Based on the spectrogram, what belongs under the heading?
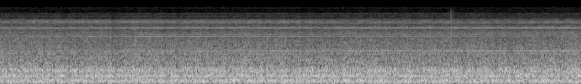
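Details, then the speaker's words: Hotpoint 9530 Electronic 1000 Plus washer, twin bedding load, after repair of burnt mains-lead neutral wire, final spin: steady even high-speed whoosh, faint hum, no thumping or banging; balanced and smooth. "That is probably the smoothest spin this machine's ever done on YouTube. I like that. It sounds so smooth going up to the house."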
